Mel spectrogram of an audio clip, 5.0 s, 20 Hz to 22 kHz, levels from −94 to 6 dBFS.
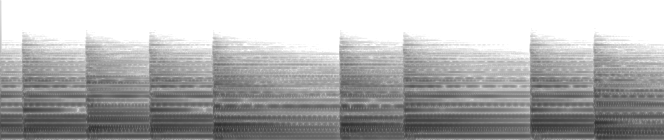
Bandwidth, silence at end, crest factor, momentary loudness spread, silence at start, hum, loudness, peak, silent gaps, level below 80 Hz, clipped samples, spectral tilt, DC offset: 6.6 kHz; 0 s; 14 dB; 7 LU; 0 s; none; -19 LUFS; -4 dBFS; none; -52 dBFS; under 0.1%; -8.5 dB/octave; under 0.1%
